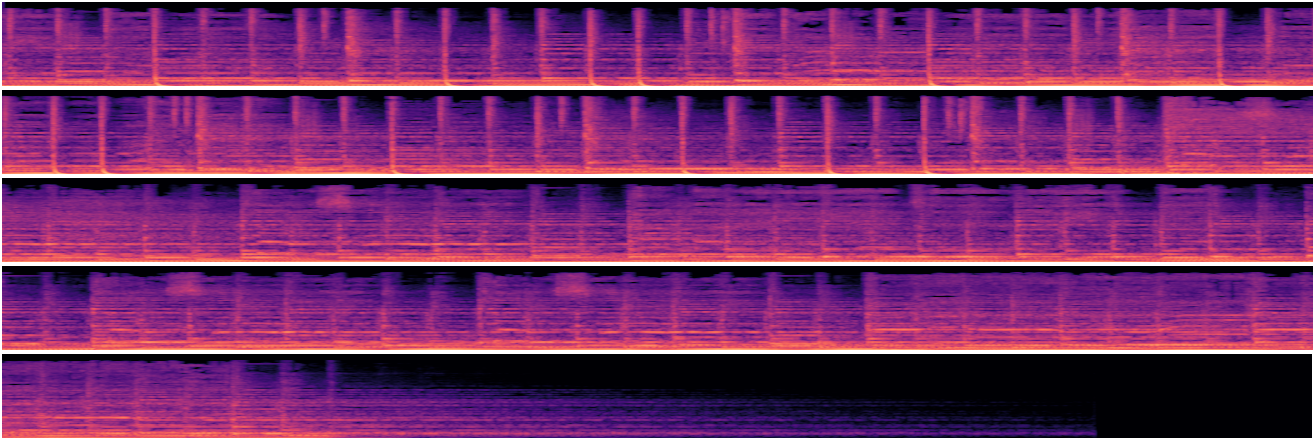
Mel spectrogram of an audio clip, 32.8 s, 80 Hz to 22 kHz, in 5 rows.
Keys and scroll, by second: 1.0 shift+Page_Up, 3.3 shift+Page_Up, 3.5 Escape, 17.9 Escape, 19.1 F2, 21.8 F3, 22.4 Escape, 23.4 F2, 25.4 F3, 32.4 shift+Page_Up.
